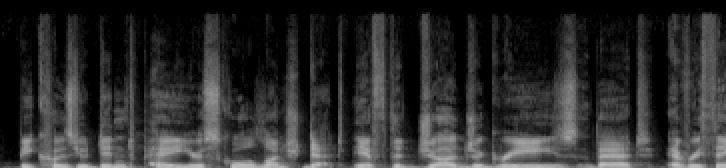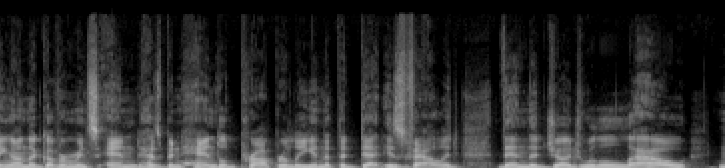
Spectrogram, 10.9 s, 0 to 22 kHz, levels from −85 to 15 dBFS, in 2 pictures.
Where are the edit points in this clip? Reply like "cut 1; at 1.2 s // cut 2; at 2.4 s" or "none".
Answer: cut 1; at 2.5 s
